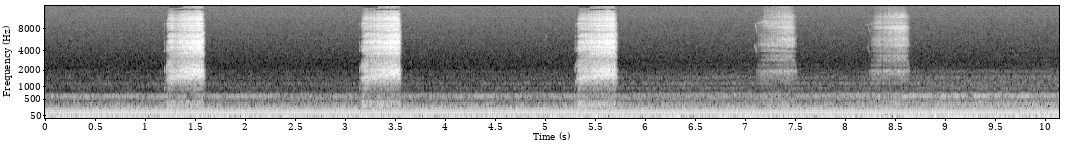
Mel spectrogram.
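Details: Barn owl family, wild and resting in a nest box: five rough hissing screeches, three strong then two softer, about two seconds apart, with an unbroken low hum.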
